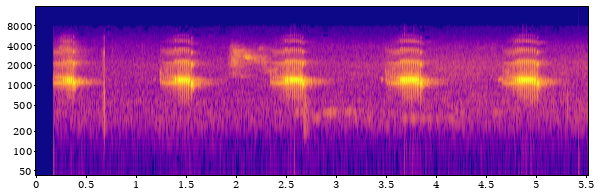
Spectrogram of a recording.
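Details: A frog in Cape Town gives short, nasal, ringing croaks, repeated steadily about once a second.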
